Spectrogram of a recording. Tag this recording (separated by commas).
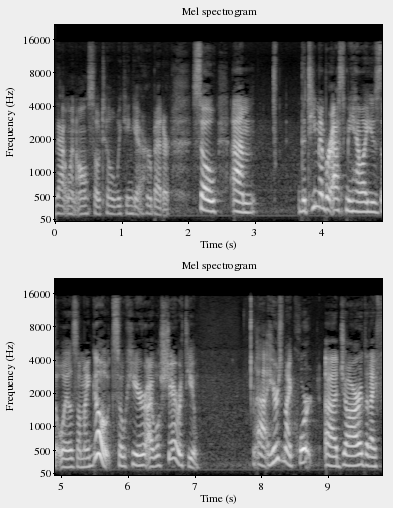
Speech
